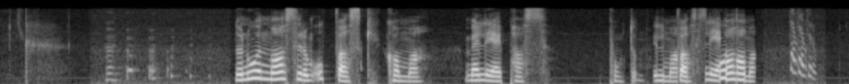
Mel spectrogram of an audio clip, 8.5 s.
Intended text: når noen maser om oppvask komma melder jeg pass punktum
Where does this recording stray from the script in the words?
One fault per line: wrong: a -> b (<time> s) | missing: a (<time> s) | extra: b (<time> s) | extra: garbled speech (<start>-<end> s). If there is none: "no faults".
extra: garbled speech (6.5-7.6 s)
